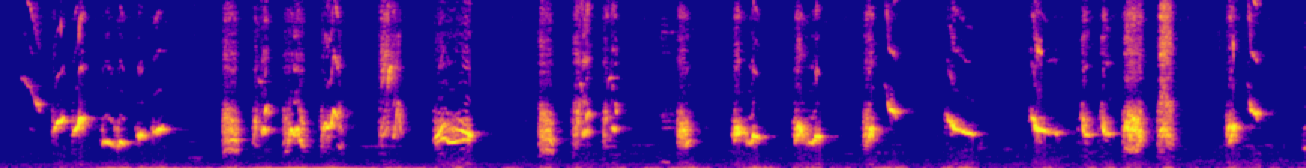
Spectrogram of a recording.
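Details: Green leafbird in a cage, its song used to lure and train other caged birds: quick strings of sharp whistled notes and slurred chirps, interspersed with scratchy buzzy bursts, delivered nearly continuously with brief pauses.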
